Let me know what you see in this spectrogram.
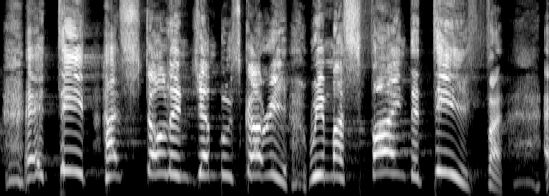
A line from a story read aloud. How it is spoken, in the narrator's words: the chief began to shout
